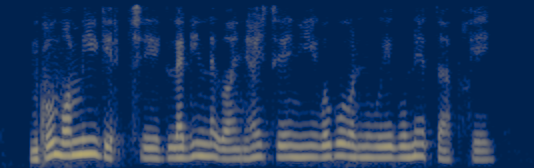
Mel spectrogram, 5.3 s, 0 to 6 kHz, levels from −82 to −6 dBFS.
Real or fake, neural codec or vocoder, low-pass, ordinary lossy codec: fake; codec, 16 kHz in and 24 kHz out, 0.6 kbps, FocalCodec, streaming, 4096 codes; 5.4 kHz; none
